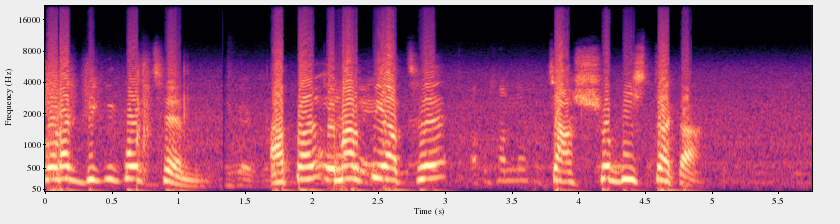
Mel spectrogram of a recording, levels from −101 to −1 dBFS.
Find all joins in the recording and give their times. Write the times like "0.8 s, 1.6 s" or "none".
1.3 s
